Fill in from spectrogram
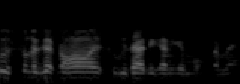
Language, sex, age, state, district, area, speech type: Santali, male, 45-60, Odisha, Mayurbhanj, rural, conversation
